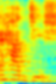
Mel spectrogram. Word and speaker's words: radish: Não é radish, não. Radish. Radish. Tá? CH, o SH aqui é como se fosse um X. Radish.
